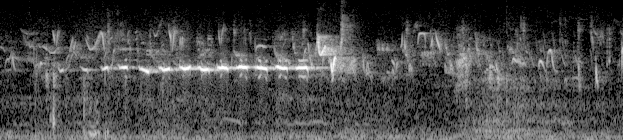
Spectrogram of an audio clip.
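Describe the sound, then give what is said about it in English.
A nightingale sings alone, a rapid pulsing run of repeated notes lasting a couple of seconds, then a scatter of varied chirps and whistles, moderately loud. “And I rather presumed I must have at some point have heard a nightingale sing.”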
